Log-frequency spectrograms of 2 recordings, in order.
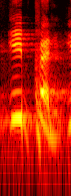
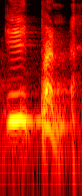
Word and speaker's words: Ipen: My name is Ipen. You know pen, you know pen? You write with pen? Okay, remember pen. And start E with us, E pen.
